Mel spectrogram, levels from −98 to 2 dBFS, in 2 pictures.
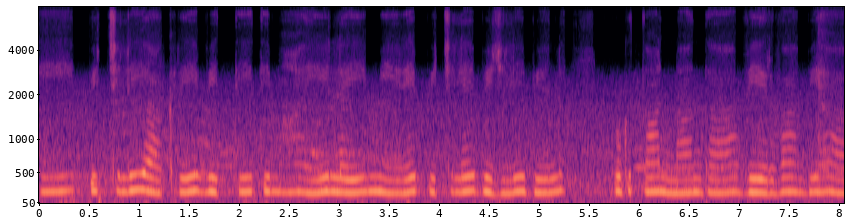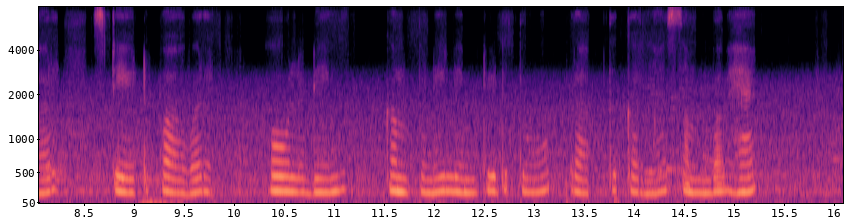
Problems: background sounds at intervals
